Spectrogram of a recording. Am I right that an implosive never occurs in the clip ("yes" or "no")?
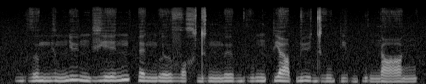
no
